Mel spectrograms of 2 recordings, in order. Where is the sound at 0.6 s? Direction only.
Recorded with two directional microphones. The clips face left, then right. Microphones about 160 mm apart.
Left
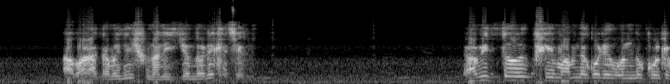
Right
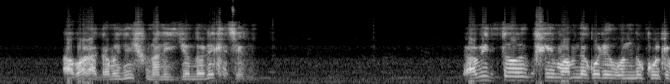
30° right (ahead or behind).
